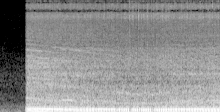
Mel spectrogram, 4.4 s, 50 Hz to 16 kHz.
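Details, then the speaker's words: 1990 Mitsubishi Eclipse GSX after engine install, DSM link not yet connected: silence, then engine catches at once and settles into a steady, even idle with no misfires or knocking; running normally. "There she is. There she goes. So she's running. I haven't plugged in the DSM link yet, but everything seems to be running pretty good."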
